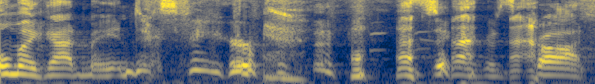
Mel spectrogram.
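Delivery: sudden, loud, alarmed, panicked outburst. Recalling her sticker popping off at dinner, retelling a panicked outburst. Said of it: "And I panicked".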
